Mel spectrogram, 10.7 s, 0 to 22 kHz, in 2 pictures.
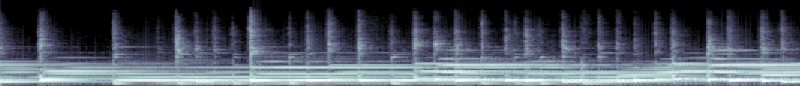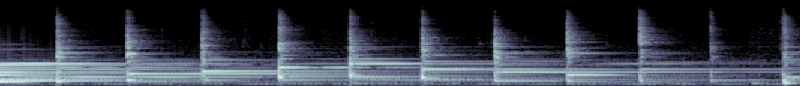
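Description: GAIA handpan, a 9-note steel hand drum tuned to the 'Sunset' scale (D) A C D E F G A, played with the hands. Struck notes ring on and overlap in a busy run, then thin out to single strikes about half a second apart, growing quieter toward the end.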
